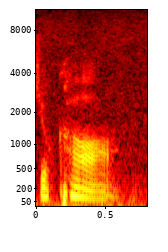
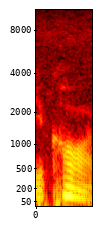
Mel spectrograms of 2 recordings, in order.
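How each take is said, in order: First: The final R in car is barely pronounced. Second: The final R in car is clearly pronounced. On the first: "British don't pronounce the R very strongly" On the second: "the American way with the R"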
